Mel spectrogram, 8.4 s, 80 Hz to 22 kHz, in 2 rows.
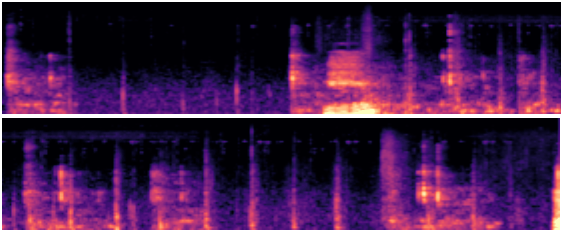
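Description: Roach, the horse in The Witcher 3, munches with soft chewing and snuffling sounds among scattered hoof clops, close up and fairly quiet, with gaps of near-silence between bursts.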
